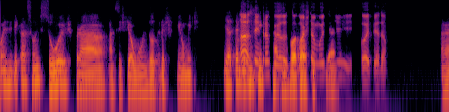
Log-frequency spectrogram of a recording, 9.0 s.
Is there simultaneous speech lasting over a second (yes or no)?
yes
